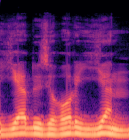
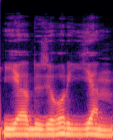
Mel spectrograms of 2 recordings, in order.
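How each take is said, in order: No difference in how they are said.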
